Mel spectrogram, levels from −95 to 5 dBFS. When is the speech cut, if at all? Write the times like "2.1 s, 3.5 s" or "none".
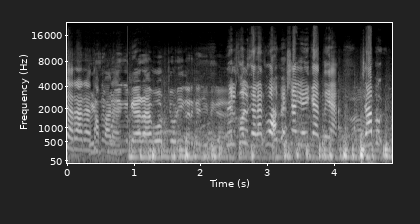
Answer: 0.9 s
